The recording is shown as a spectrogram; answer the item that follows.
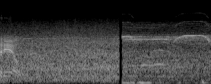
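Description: Football stadium crowd noise under a TV broadcast, broken by a sudden short dropout at an edit about a second in. After it, high gliding whistles sound over the crowd.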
